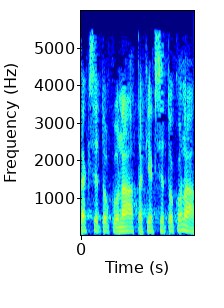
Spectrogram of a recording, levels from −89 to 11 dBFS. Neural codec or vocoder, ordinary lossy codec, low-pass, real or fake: none; MP3, 32 kbps; 5.4 kHz; real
